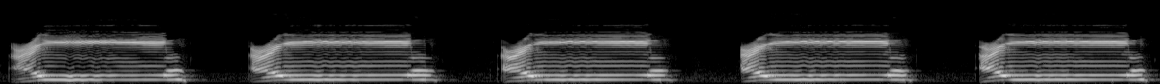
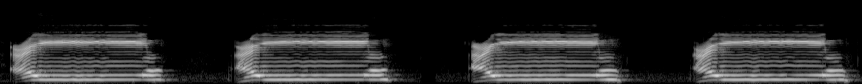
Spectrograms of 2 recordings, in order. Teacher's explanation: ایک الف سے زیادہ کھینچیں گے، ایک مد کے برابر، اور اس کو تھوڑا زور لگا کر پڑھیں گے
